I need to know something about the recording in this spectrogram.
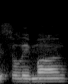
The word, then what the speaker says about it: Sulaiman: You can say Sulaiman, or you can just say Suli.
